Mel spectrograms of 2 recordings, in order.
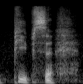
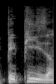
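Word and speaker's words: Pepys: le rôle de Samuel pips ça s'écrit pépise si on voulait prononcer à la française Alan potovski qui est-il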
